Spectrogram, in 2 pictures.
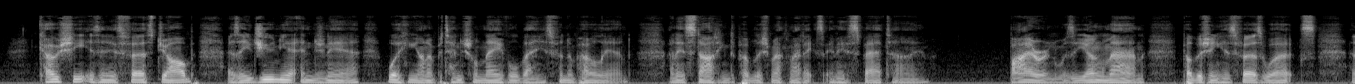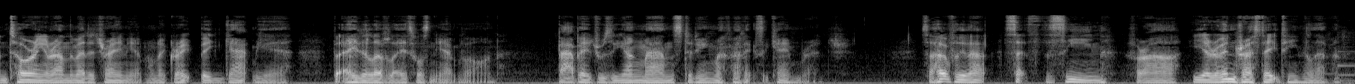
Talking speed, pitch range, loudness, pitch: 165 wpm, 85-100 Hz, -20 LUFS, 95 Hz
